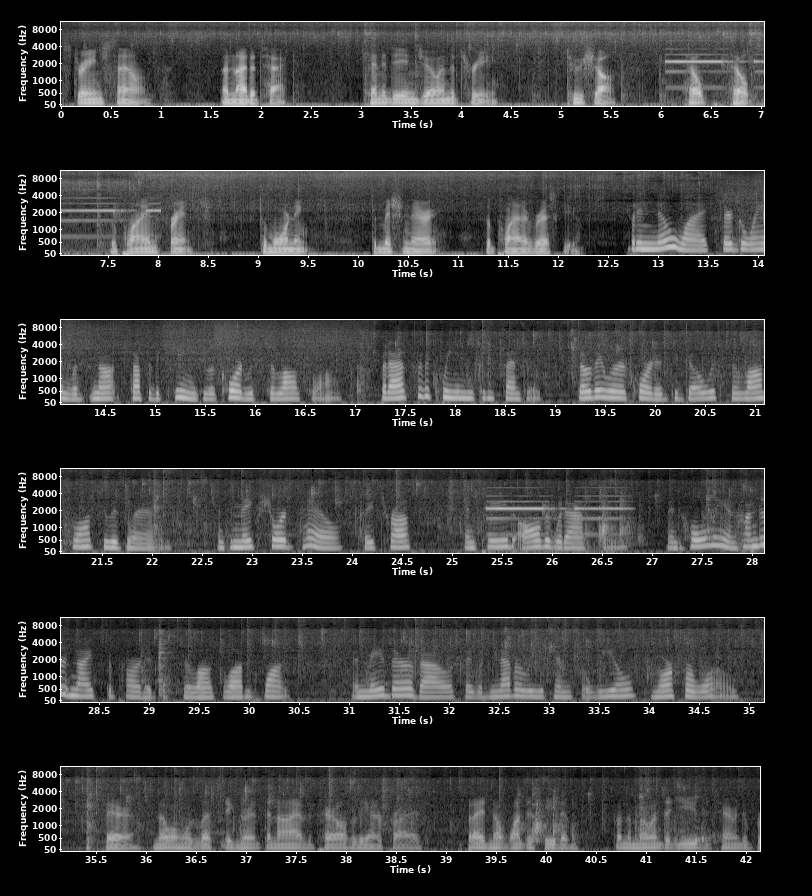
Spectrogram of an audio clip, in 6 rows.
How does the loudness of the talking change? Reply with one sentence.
The loudness of the talking goes down.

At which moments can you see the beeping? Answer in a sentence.
You can hear the beeping from 6.0 to 8.1 s and from 25.3 to 26.9 s.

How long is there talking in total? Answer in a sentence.
The talking can be heard for 42 seconds in total.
